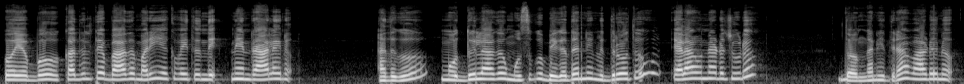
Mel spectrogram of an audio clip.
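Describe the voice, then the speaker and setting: A woman's voice: fairly high pitch, moderate pace, a little mellow, natural voice. Woman doing a wailing, panicky bitten porter. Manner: wailing and moaning in pain.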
